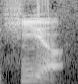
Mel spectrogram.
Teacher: I'm not pronouncing this R. R is silent. Yako British pronunciation nusa R ko bangi gamata, diba?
